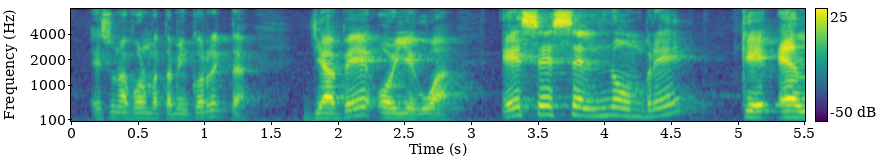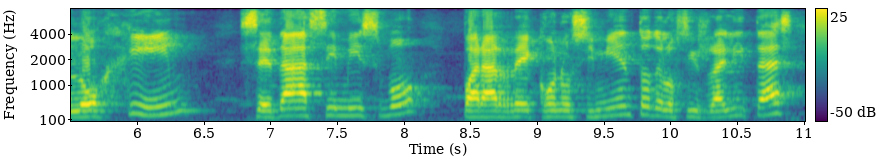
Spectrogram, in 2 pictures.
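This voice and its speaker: A man with a fairly high voice preaches a teaching sermon in a church. He keeps checking that his listeners follow, asking them questions and adding a quick "ok?". He slows down and stresses the key words.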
